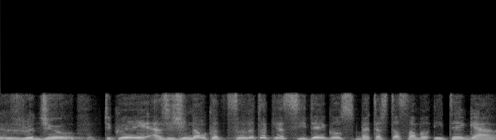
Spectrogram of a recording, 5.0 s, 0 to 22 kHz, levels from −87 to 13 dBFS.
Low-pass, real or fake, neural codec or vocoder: 7.2 kHz; fake; codec, 16 kHz in and 24 kHz out, 0.4 kbps, LongCat-Audio-Codec, two codebook decoder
